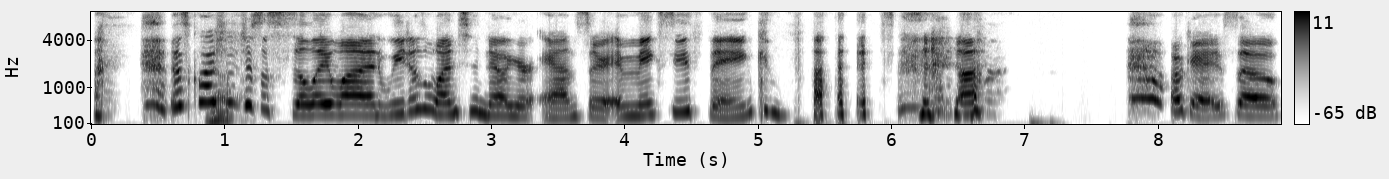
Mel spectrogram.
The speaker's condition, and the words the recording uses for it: None; typical speech.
